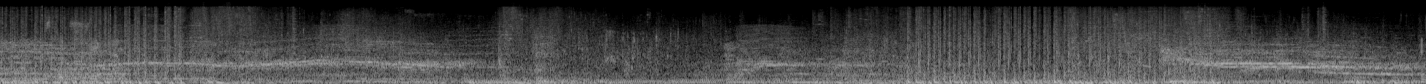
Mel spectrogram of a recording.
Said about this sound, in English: I should just constantly be shooting this guy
